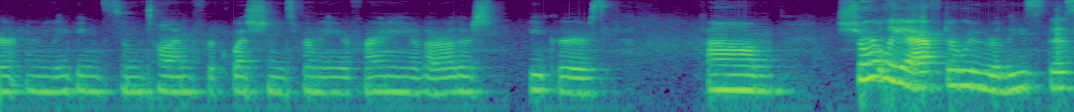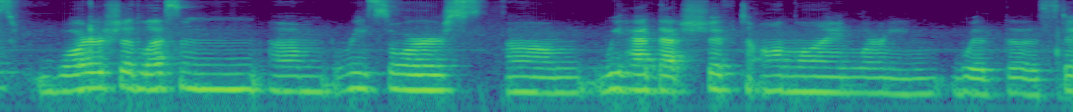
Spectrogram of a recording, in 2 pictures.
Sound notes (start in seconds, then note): none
